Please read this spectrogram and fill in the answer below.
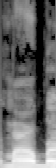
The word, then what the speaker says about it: Marlboro: It's R and an L, Marlboro. – No, you know, you just need to say it like that. Marlboro.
